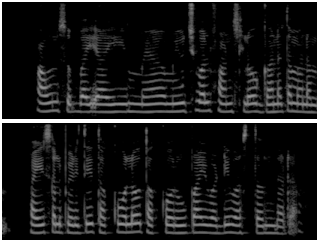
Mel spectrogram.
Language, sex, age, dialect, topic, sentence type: Telugu, male, 25-30, Telangana, banking, statement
